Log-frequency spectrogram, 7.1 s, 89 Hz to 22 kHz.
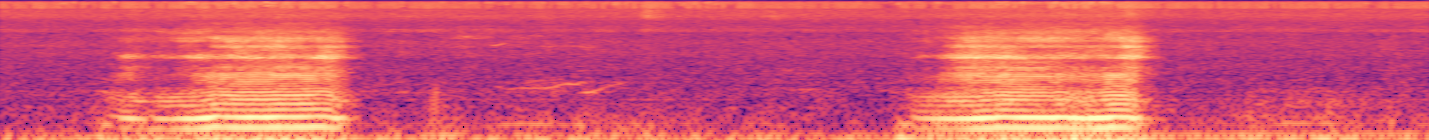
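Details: Two long, low, buzzing snores on inhalation from a sleeping 11-month-old infant, about four seconds apart; snoring.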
